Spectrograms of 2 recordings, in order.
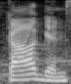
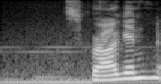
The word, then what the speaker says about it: Scoggin: the creepy man okay so it's actually prounounced Scoggin how was I how was I pronounce it I mean I I see it now maybe I thought there was an r in it scrogin or something I don't know how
